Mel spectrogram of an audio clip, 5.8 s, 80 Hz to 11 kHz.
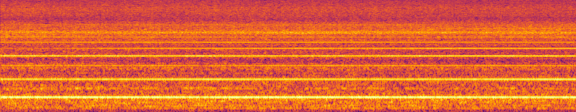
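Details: Chinese 12V 4A turbo blower exhaust fan in a lab: loud, steady high-pitched siren-like whine holding one pitch over a faint airy hiss; cause unknown.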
